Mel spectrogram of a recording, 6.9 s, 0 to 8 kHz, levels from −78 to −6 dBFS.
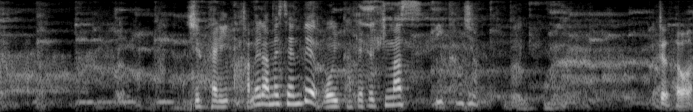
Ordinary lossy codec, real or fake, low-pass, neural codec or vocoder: none; fake; none; codec, 16 kHz, 4 kbps, FunCodec, trained on LibriTTS, 50 frames a second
